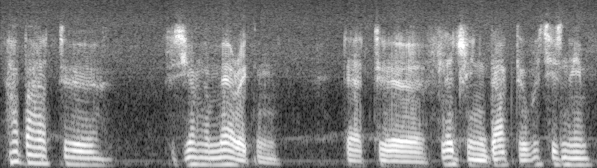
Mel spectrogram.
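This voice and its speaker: An actor playing a fussy, cloying older husband with veiled menace in a 1940s radio drama, coaxing with oily endearments and small chuckles. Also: male voice, lowish voice, unhurried, close to an everyday voice. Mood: probing, sly. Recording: dull, noisy old radio recording.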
